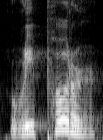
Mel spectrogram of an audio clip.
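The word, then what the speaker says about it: reporter: 이라고 발음 하시면 되겠고요 이때 그 부분에 있는 알파 베티는 트가 아니라 부드럽게 르 그래서 우리 포를 이라고 바람 하시면 더 좋겠습니다 품사는 명사 뜻은 기자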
